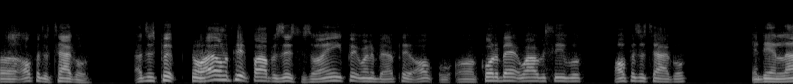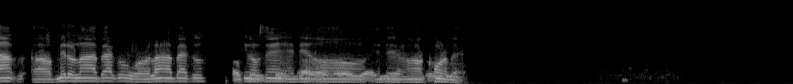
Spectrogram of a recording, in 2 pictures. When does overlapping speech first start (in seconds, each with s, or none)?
10.4 s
